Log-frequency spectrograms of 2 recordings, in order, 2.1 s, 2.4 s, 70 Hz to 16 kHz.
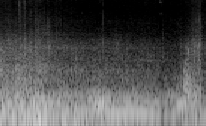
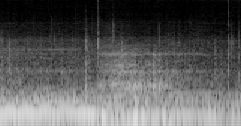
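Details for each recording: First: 2005 Chevrolet Silverado, owner complains of a braking noise, spongy pedal and a warning light; on this stop the truck rolls to a halt with only low road rumble, no grinding, clicking or pulsing; braking sounds normal. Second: 2005 Chevrolet Silverado at low speed under light braking: deep steady groan and buzz with spongy pedal.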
